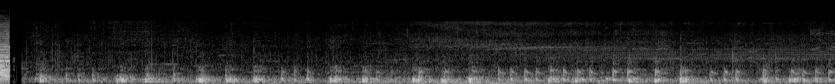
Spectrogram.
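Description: A chorus of frogs croaking in flooded rice paddies: many short, low calls overlapping at an irregular rapid pace, several a second.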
